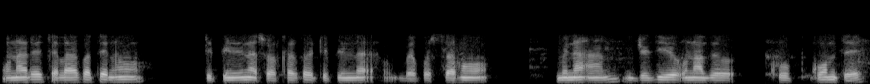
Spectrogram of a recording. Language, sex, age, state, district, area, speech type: Santali, male, 60+, West Bengal, Paschim Bardhaman, urban, conversation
